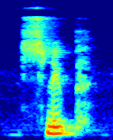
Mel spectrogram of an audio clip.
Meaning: 1. A single-masted sailboat with only one headsail 2. A sailing warship, smaller than a frigate, with its guns all on one deck 3. A sloop-of-war, smaller than a frigate, larger than a corvette
- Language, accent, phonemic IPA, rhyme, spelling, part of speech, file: English, Southern England, /sluːp/, -uːp, sloop, noun, LL-Q1860 (eng)-sloop.wav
